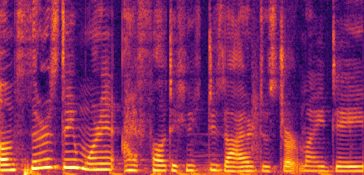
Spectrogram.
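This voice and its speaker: A woman with a Ukrainian accent over noticeable background noise. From Ukraine. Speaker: vlogger. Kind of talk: scripted narration.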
